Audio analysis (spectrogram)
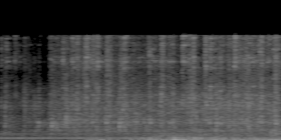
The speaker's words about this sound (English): And very restrained, they shook keys. Anybody who had a key, okay?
